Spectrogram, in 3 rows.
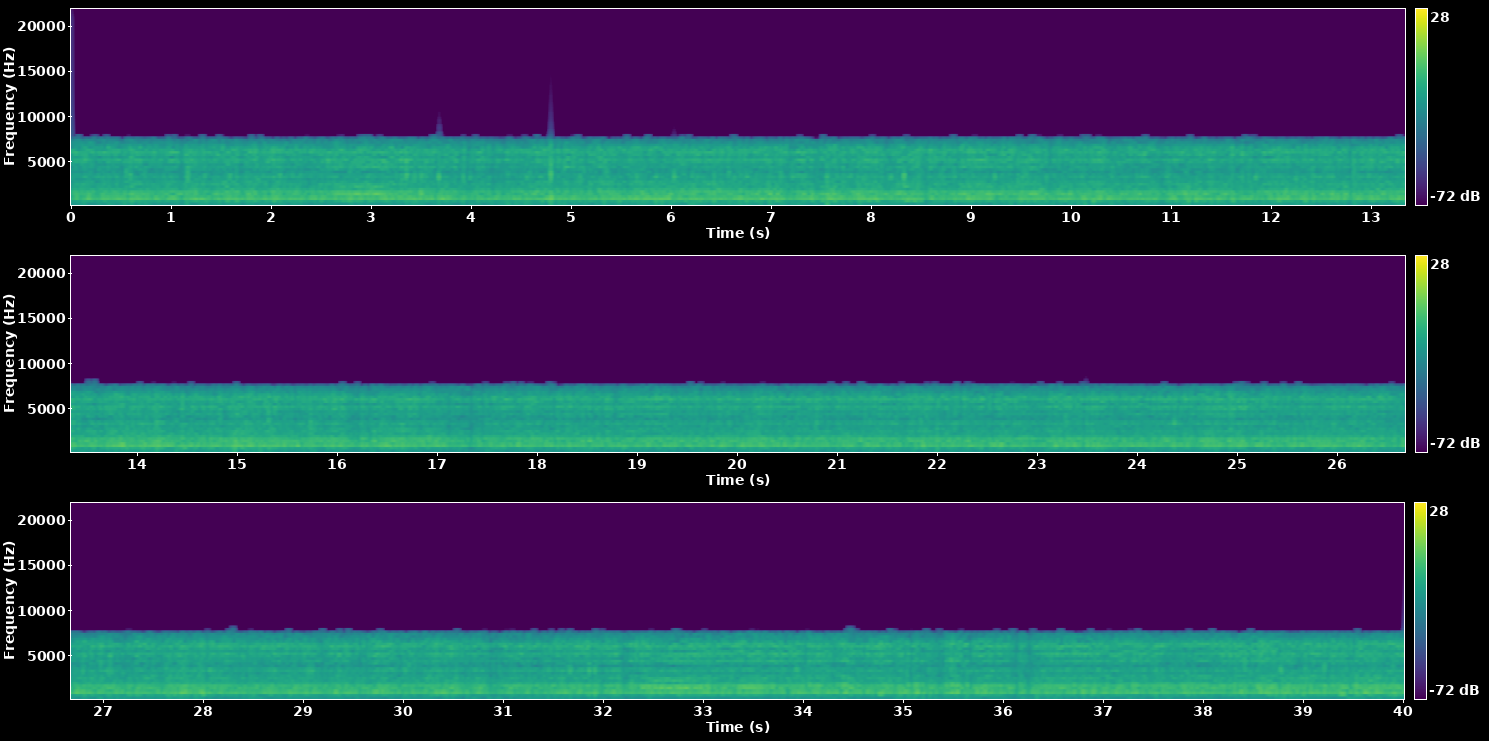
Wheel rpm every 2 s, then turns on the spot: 230, 230, 230, 230, 220, 230, 220, 230, 240, 230, 230, 230, 230, 230, 230, 230, 230, 240, 230, 230.
none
